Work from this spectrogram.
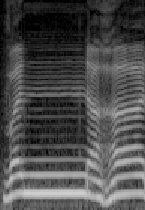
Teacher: نون کے اوپر غنہ کریں گے کیونکہ نون کے اوپر شد ہے، تو شد کی وجہ سے نون اور میم کے ساتھ غنہ کیا جاتا ہے۔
